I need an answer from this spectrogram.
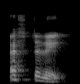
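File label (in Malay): "asterisk", Malay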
